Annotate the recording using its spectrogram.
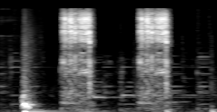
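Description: Camera shutter sound effect for a selfie: a short click, then two loud shutter snaps about three-quarters of a second apart.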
